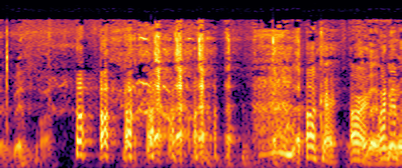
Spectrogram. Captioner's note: laughter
